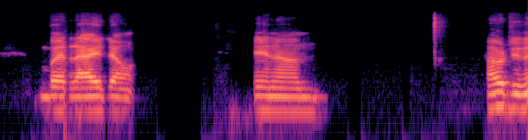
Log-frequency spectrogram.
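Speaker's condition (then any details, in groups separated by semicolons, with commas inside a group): Toxic leukoencephalopathy, locked-in syndrome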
